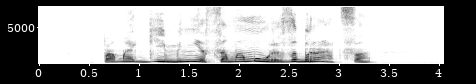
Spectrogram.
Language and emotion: Russian, angry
